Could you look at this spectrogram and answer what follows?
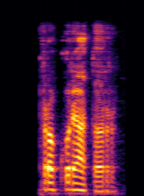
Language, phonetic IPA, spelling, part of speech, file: Polish, [ˌprɔkuˈratɔr], prokurator, noun, Pl-prokurator.ogg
